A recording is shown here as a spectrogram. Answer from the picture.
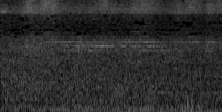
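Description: A steady low mechanical hum with a constant background noise.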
